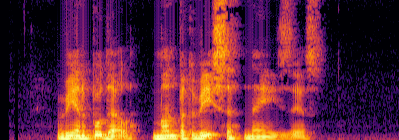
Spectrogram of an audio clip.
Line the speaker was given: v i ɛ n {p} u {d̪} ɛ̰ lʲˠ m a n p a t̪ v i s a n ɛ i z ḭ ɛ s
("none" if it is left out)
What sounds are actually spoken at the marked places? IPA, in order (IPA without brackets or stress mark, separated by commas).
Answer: p, d̪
